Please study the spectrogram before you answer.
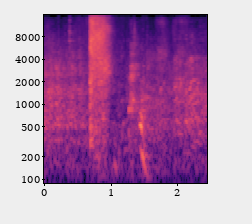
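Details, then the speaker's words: Television sitcom scene (Frasier): a character with a suspected parchment mite allergy gives a single sharp sneeze then a short sniff or exhale, amid room noise; sneezing. "The only thing that makes you sneeze and scratch your ear is your parchment mite allergy. So that was you sneezing from behind the stacks all night."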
